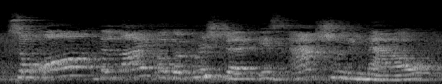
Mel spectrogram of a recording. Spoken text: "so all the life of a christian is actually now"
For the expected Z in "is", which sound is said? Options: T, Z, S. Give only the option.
Z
